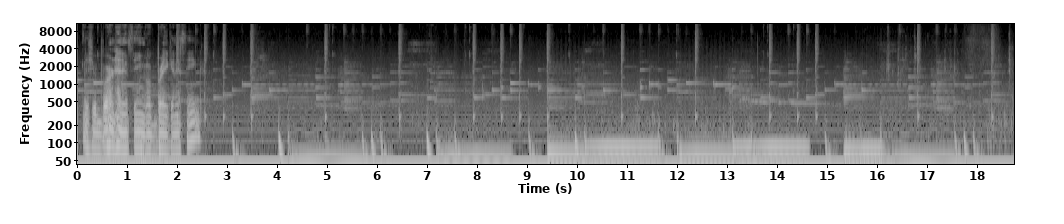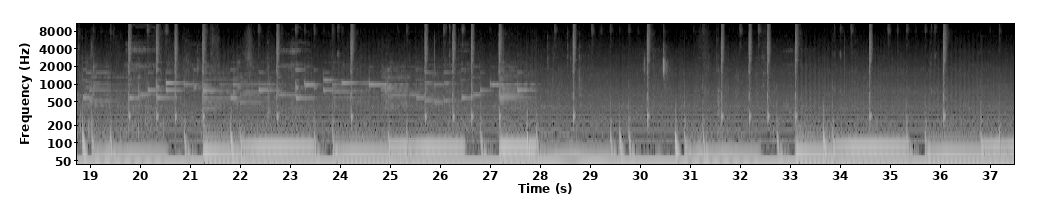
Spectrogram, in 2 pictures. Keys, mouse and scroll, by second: 10.5 click, 20.8 click, 35.8 click.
